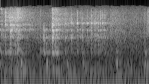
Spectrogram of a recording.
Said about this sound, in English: Then take everything out of your pockets. Mm-hmm. Yeah. Keys.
